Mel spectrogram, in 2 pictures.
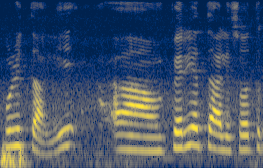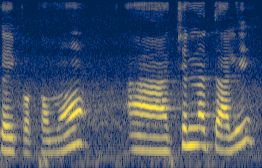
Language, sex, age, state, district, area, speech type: Tamil, female, 60+, Tamil Nadu, Mayiladuthurai, rural, spontaneous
